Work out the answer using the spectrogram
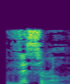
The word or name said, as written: visceral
